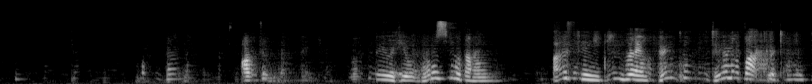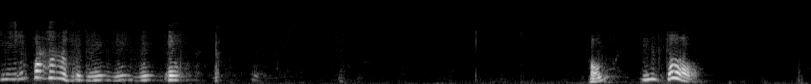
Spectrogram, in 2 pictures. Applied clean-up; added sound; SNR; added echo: neural mask model DeepFilterNet 3.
